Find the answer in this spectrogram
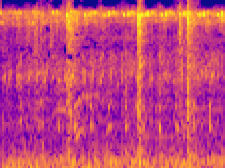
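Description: A few sharp taps and rustles from a mesh keep net being handled, over a steady high insect buzz.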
